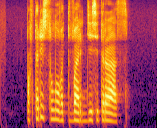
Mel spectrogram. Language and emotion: Russian, angry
